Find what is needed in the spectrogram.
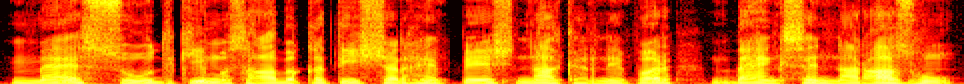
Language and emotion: Urdu, angry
